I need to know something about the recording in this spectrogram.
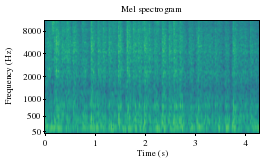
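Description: Sambalpuri dulduli folk band playing loud, fast, dense drumming.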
